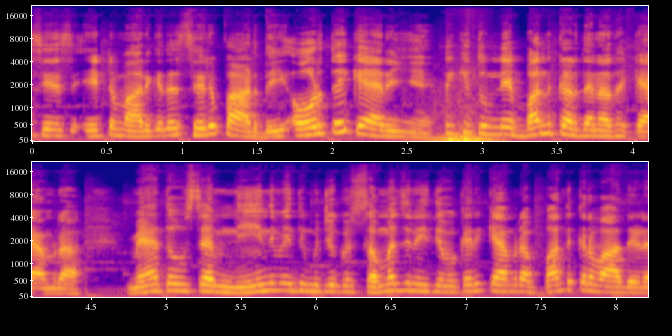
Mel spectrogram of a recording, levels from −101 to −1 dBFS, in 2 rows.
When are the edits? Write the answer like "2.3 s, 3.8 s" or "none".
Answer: 2.8 s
